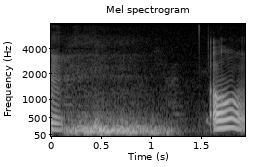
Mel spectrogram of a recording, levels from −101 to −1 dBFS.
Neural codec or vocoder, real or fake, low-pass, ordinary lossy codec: none; real; none; none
